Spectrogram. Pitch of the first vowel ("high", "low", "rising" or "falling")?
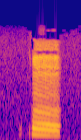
low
